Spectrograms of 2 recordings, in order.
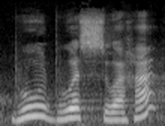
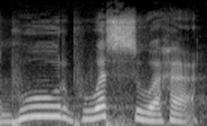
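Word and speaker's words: भूर्भुवः स्वः: Bhuh Bhuvaha Swaha becomes Bhur Bhuva Swaha.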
